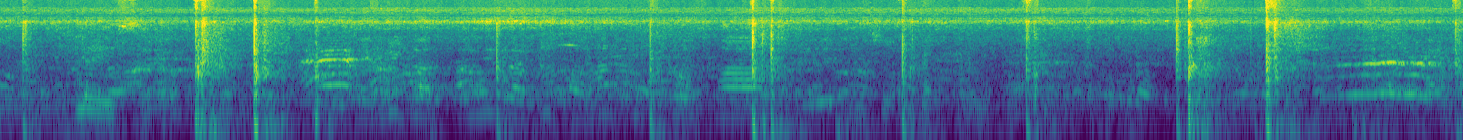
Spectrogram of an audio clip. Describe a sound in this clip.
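A volleyball is hit with sharp slaps outdoors.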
